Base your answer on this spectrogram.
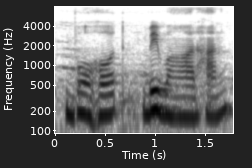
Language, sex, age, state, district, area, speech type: Punjabi, female, 30-45, Punjab, Amritsar, urban, spontaneous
